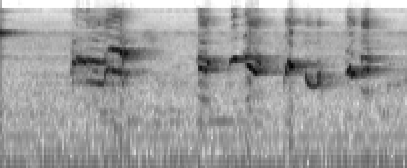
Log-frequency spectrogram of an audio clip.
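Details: Orange-headed thrush heard in the wild giving a few rich, slurred whistled phrases in the middle range, each brief, separated by short pauses, after a quiet opening half second.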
